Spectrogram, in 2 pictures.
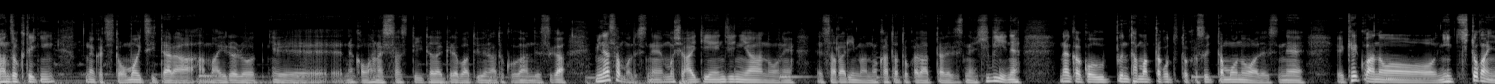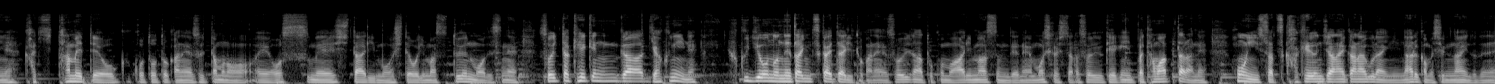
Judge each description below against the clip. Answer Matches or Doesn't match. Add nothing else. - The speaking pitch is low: Matches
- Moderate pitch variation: Matches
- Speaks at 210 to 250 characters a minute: Doesn't match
